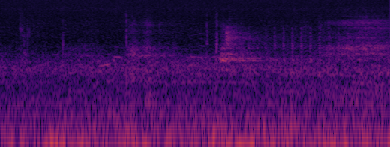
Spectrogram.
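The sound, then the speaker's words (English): A large flock of about sixty geese honks overhead, flying high in an uneven chevron above a creek. Many faint, repeated honks overlap over steady background noise. “And I hear geese. There's geese overhead.”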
